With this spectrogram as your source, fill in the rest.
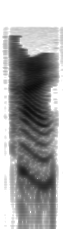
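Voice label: "Kǎi", Chinese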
